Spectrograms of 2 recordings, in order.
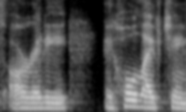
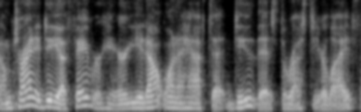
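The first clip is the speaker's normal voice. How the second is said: put-on dead-serious, curt, unkind voice. Retelling what a neurologist told her at the hospital: imitating a dead serious doctor. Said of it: "dead serious and really not nice".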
